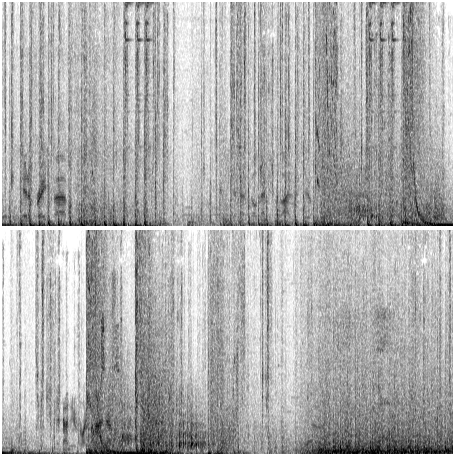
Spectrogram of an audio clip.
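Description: Dense, continuous Fortnite gunfire, with rapid volleys and booming shots packed close together over a steady game mix, while voices talk over the action throughout.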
